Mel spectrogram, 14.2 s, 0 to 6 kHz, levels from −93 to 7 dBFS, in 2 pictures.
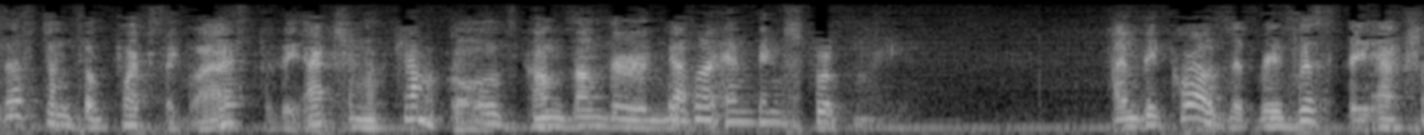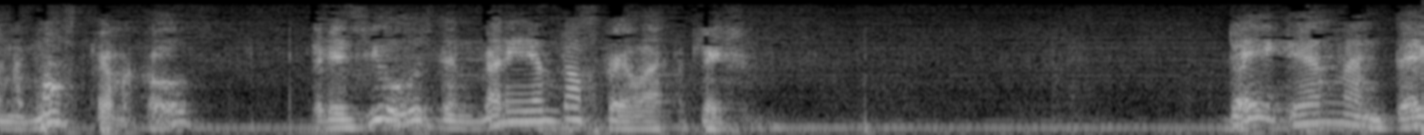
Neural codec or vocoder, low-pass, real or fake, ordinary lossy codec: codec, 32 kHz, 1.9 kbps, SNAC; 5.4 kHz; fake; MP3, 24 kbps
